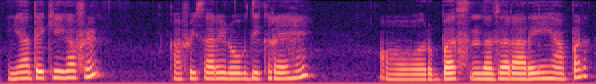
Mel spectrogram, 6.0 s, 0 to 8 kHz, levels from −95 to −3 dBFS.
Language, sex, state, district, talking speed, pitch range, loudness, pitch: Hindi, female, Odisha, Sambalpur, 170 wpm, 200-235 Hz, -18 LUFS, 210 Hz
